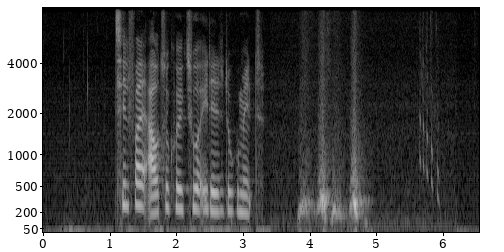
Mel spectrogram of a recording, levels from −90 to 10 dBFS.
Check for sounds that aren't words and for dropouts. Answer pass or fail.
fail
